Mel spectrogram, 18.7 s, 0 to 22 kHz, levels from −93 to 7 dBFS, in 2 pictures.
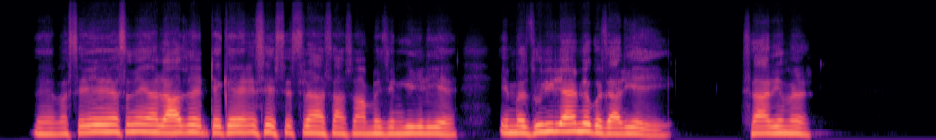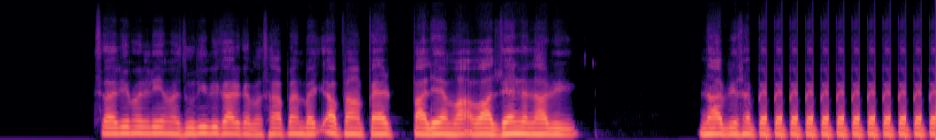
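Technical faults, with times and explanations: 17.03 to 18.72 s, broken-record loop: the playback chain, likely a player, encoder or stream that stalled, stopped taking in new audio and kept resending the last fragment it held. A slice of about 155 ms is heard again and again, back to back, repeating 11 times and running on to the end of the clip. Because each pass is an exact copy, the sound stutters mechanically at roughly six repeats per second, and the speech that belonged in those final 1.7 seconds never plays.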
